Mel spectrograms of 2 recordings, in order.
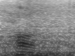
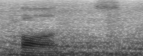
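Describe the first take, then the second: First: The word ends without any s sound. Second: The word ends with an audible s sound.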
